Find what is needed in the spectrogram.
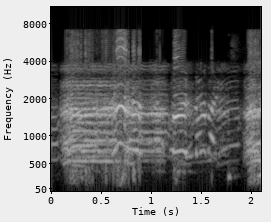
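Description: Voices singing together in a dense blend, the pitch bending up and down, with brief breaks.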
